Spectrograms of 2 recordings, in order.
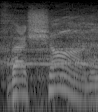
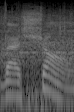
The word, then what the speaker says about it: Vashon: teammate of Anthony boner both ended up with vashan is the correct pronunciation I was giving it a Vashon one of the great high schools and Eddie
